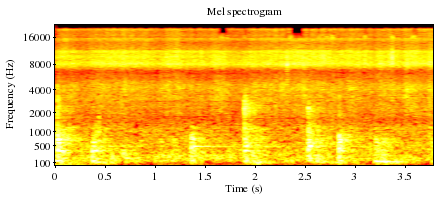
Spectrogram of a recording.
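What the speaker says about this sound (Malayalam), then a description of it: "ഒരു മീഡിയം സൈസ് സവാള ഞാൻ നന്നായിട്ട് നന്നായിട്ടങ്ങ് ഇളക്കണം" A medium-sized onion stirred while frying in a pan for pakoda curry, soft sizzle underneath several separate scrapes and taps of a spoon against the pan, fairly quiet and without talk.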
